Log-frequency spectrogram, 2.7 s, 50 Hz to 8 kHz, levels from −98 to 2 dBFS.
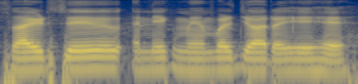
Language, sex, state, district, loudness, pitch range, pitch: Hindi, male, Uttar Pradesh, Shamli, -18 LUFS, 115-120 Hz, 120 Hz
